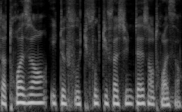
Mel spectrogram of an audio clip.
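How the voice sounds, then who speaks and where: A woman's very deep, low voice, dark and mellow in tone, stays monotone and flat in a very clean, silent recording with a dry, close sound and no echo. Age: 60s. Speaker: bereaved mother. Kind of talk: testimony. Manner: halting.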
